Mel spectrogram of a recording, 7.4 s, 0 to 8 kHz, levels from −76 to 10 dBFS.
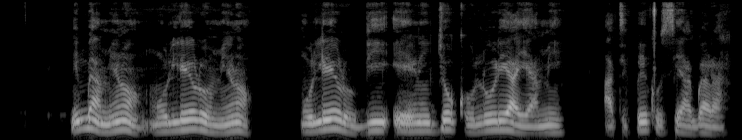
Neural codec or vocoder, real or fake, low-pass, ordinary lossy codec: none; real; none; none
